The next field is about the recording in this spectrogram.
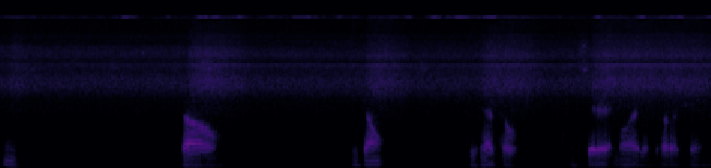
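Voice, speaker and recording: A man with a very low, creaky voice reads aloud and comments informally. He is halting and musing, often pausing. The recording has some ambient room noise. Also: very animated, a little mellow, low-quality recording. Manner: halting, musing, with pauses and hums. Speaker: reader and discussion host.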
